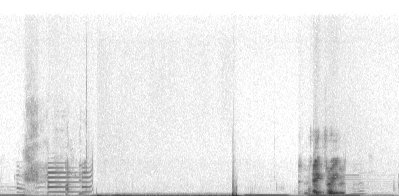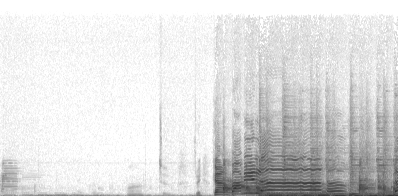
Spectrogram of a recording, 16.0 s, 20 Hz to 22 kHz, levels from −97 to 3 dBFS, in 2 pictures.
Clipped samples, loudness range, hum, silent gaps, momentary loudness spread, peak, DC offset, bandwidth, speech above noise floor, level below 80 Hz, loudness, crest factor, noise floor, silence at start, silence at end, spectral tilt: under 0.1%; 17 LU; none; none; 24 LU; -8 dBFS; under 0.1%; 12.5 kHz; 36 dB; -38 dBFS; -23 LUFS; 20 dB; -59 dBFS; 0.05 s; 0 s; -5.5 dB/octave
